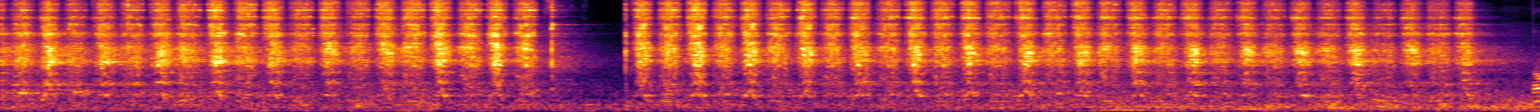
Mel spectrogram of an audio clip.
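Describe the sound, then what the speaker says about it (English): A hand file is pushed forward and back across a tightly held metal workpiece for a welded corner joint. Steady, rhythmic rasping strokes repeat up close, broken by one short pause midway. "hold it tightly, then forward and backward direction, you have to file it"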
